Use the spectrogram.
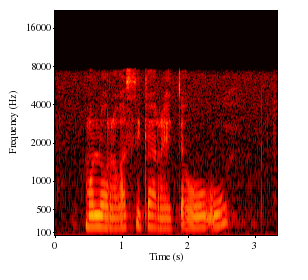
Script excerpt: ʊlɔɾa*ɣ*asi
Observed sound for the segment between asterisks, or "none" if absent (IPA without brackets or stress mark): w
